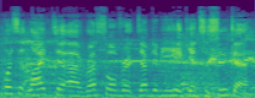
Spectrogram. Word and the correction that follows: Asuka: Against Asuka? – Asuka, sorry. – She might kick your head off too if she knew you pronounced her name like that.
